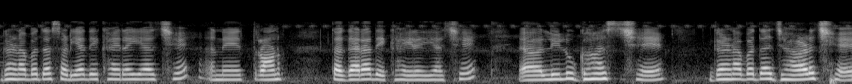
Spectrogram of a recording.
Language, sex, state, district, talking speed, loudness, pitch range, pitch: Gujarati, female, Gujarat, Valsad, 140 wpm, -15 LUFS, 220-245 Hz, 235 Hz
